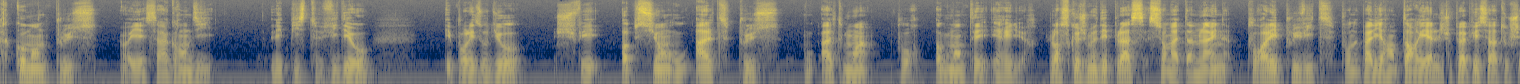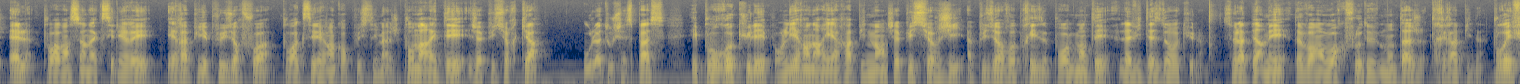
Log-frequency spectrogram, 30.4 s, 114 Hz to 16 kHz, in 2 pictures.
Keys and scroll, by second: 0.3 super+=, 2.2 super+-, 3.3 super+=, 7.1 alt+=, 8.0 alt+-, 10.4 space, 14.3 space, 15.0 l, 18.0 space, 18.7 l, 19.2 space, 19.3 l, 20.4 k, 22.7 j, 24.0 j, 27.1 space, 28.2 -, 28.3 =, 30.0 =.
